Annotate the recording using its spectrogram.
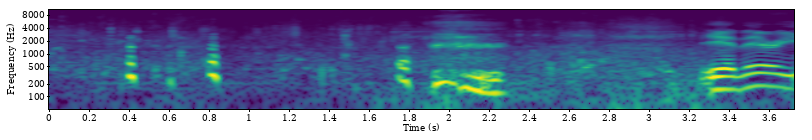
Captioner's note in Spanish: Risas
